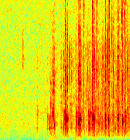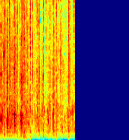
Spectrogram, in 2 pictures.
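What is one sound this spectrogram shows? A large crowd claps outdoors.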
